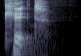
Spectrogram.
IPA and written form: kɪt (kit)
